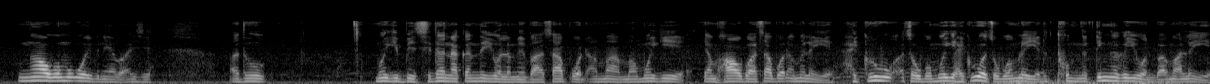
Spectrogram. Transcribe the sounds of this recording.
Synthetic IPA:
ŋawbɐmɐojbɐnijabɐːjze | ɐdu | mojɡibit̚sidɐnakandɐjolɐmebɐːt͡ʃapot̚ɐmɐmɐmojɡijamhawbɐːt͡ʃap̬otɐmɐlɐjehajkɾuɐt͡ʃɐwbɐmojɡiɦajkɾuɐt͡ʃɐwbɐːmɐlɐjeɐduɡtʰomnɐtiŋaɡɐjonbɐːmɐlɐje

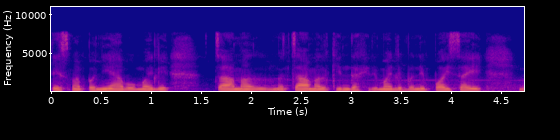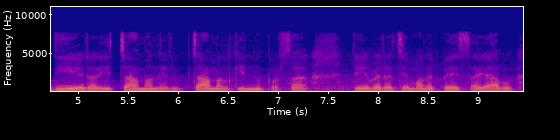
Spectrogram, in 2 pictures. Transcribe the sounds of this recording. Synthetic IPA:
t̪esmapʌniʌbʌmʌjle | t͡samalt͡samalkind̪akʰeɾimʌjlepʌnipʌjsaj | d̪ieɾʌit͡samalʌɾṵt͡samalkinːupʌrt͡sʰʌt̪ebeɾat͡saĩmʌlajpʌsajʌbʌ

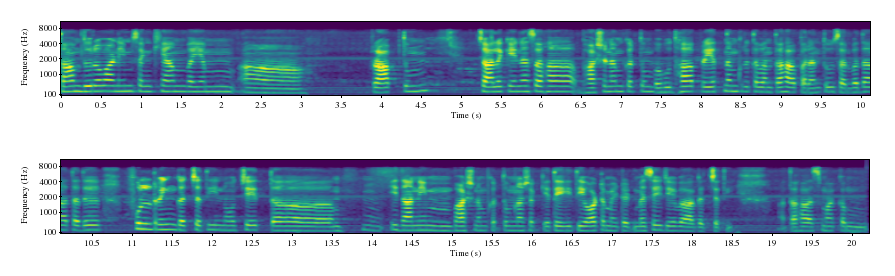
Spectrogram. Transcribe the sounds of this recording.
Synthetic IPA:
t̪aːmd̪uːɾɐʋaːɳiːmsɐŋkʰjaːmʋɐjɐm | pɾaːp̚t̪um | t͡ʃaːlɐkeːnɐsɐɦɐbʱaːʂɐɳɐmkɐɾt̪umbɐɦud̪ʱaːpɾɐjɐt̪nɐmkɾɪt̪ɐʋɐnt̪ɐɦɐ̆pɐɾɐnt̪usɐɾʋɐd̪aːt̪ɐd̪ | pʰulɾiŋɡɡɐtːʃʰɐt̪inoːt͡ʃeːt̪ | id̪aːniːmbʱaːʂɐɳɐmkɐɾt̪umnɐʃɐkjɐt̪eːit̪iaːʈoːmeːʈeɖmeseːd͡ʒeːʋɐːɡɐtːʃʰɐt̪i | ɐ̰t̪ɐɦɐsmaːkɐm

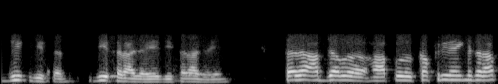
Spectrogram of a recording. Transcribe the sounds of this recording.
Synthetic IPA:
d͡ʒiːd͡ʒiːsɐɾ | d͡ʒiːsɐɾaːd͡ʒaːied͡ʒiːsɐɾaːd͡ʒaːie | t̪ɐɾaːp̚d͡ʒɐbaːpkɐfɾiɾɐɦẽːŋɡes̬ɐɾaːp̚

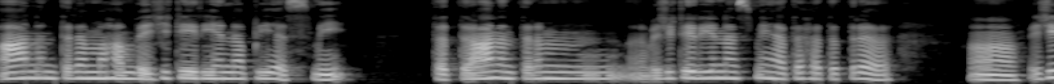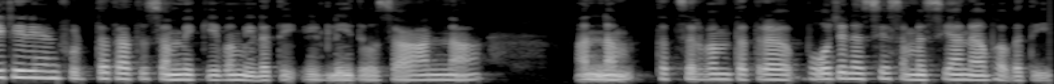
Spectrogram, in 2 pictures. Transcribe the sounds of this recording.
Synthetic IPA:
aːnɐnt̪ɐɾɐmɐɦɐmʋed͡ʒiʈeːɾijɐnɐpiɐsmi | t̪ɐt̪ɾɐaːnɐnt̪ɐɾɐmʋḛd͡ʒiʈeːɾijɐnɐsmiɐt̪ʰɐɦɐt̪ɐt̪ɾɐ | ʋed͡ʒiʈeːɾijɐnfʰuɖ̚t̪ɐt̪aːt̪usɐmjɐkeːʋɐmilɐt̪ḭʔiɽlḭːd̪o̰ːsa̰ːɐnːaː | ɐ̰nːɐmt̪ɐt̪sɐɾʋɐmt̪ɐt̪ɾɐbʱoːd͡ʒɐnɐsjɐsɐmɐsjaːnɐːbʱɐʋɐt̪ḭ

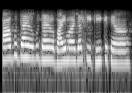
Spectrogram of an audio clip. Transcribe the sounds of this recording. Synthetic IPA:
aːɓʊd̪ʱaːjoɓʊd̪ʱaːjobʱaːimãd͡ʑɐlt̪iʈʰiːkt̪ʰijã

